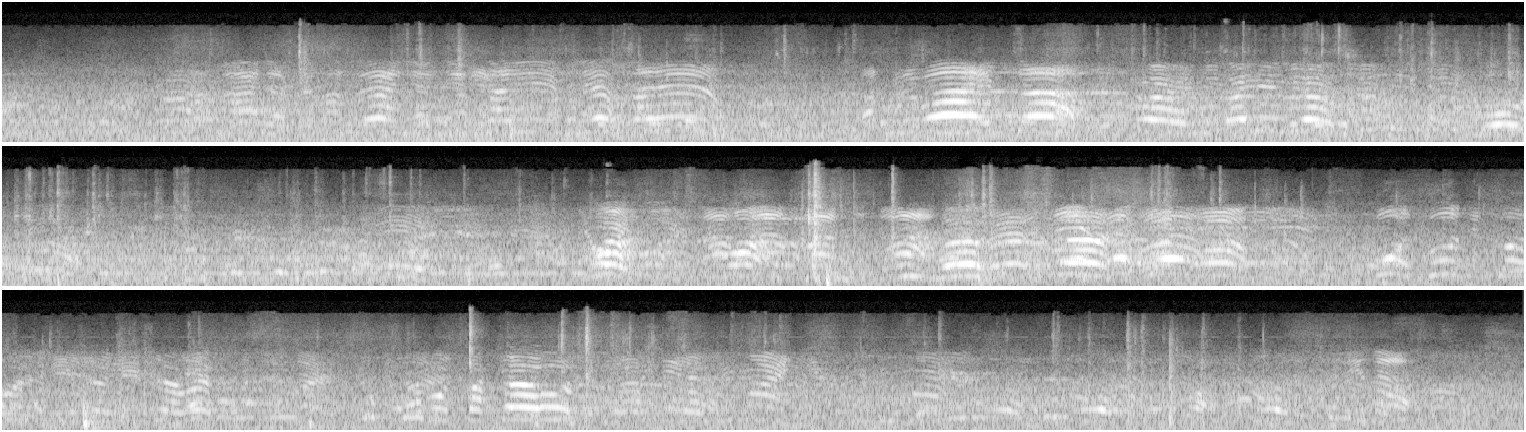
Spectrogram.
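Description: Young men shout to one another across an open field.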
